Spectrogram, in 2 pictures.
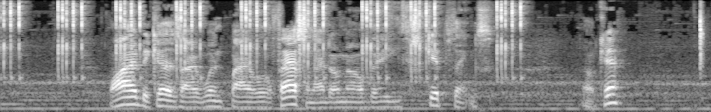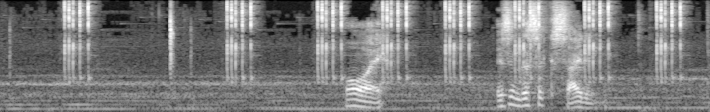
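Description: Clock hands click as they are turned.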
